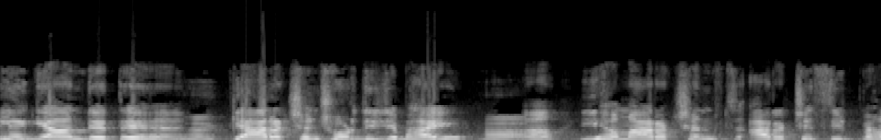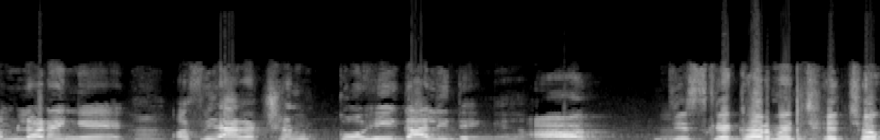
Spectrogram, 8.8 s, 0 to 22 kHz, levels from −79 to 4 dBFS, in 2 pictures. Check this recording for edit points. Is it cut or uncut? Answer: uncut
